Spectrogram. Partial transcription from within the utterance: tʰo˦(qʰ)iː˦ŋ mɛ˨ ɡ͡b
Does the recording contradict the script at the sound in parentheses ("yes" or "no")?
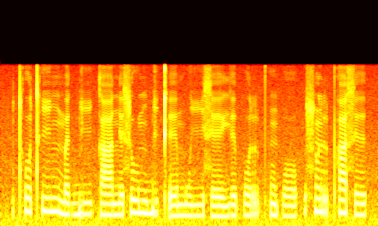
yes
